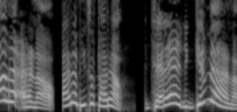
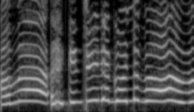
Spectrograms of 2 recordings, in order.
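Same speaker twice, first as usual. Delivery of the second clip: very high tearful wail; shrieking schoolboy calling mom; wailing child; 11 semitones higher than usual. Acted. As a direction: cry out after mom as she goes. Child wailing after mother.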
